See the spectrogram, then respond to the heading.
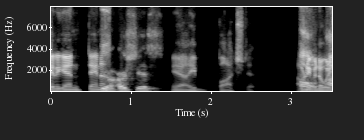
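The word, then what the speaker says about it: Urías: Urias is how it's pronounced, but not in the lineup today.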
